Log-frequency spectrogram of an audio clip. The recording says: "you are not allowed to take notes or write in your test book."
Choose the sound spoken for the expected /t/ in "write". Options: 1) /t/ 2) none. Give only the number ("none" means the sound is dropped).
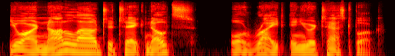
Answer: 1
